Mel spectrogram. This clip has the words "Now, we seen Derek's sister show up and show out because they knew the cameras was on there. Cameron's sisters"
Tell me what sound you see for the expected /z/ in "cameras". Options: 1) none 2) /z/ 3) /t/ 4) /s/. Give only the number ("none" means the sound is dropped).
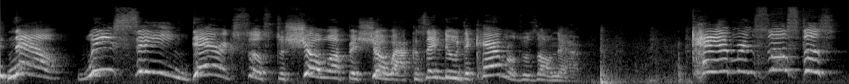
2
